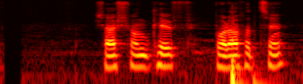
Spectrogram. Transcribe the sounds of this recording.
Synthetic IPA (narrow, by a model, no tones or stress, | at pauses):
ʃaʃɔŋkʰep | pɔɽaɦotːɕʰe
